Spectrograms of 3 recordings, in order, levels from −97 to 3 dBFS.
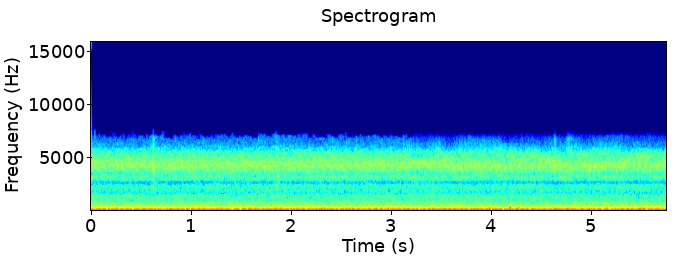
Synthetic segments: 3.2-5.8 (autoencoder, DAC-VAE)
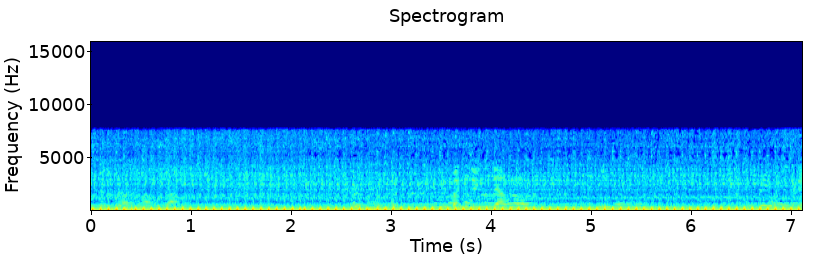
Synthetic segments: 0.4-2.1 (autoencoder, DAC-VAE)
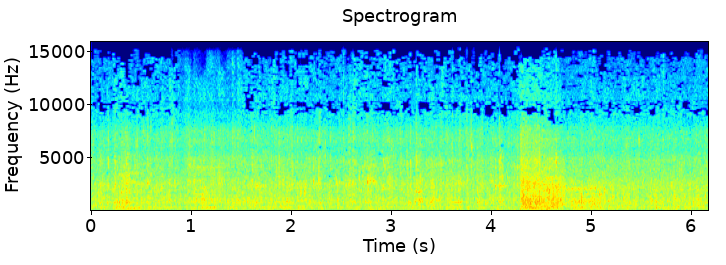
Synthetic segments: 0.9-1.5 (autoencoder, DAC-VAE)

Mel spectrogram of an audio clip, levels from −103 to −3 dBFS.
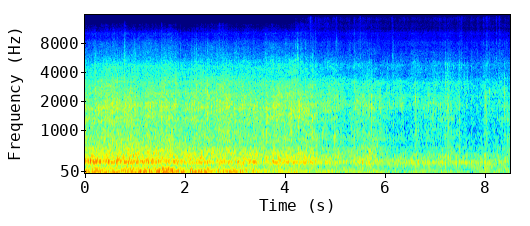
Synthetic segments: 0.0-8.5 (autoencoder, DAC-VAE)

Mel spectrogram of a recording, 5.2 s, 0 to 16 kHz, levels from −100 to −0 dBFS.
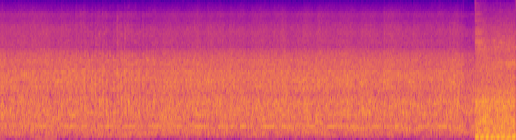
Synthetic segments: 0.0-0.8 (autoencoder, DAC-VAE); 1.5-4.6

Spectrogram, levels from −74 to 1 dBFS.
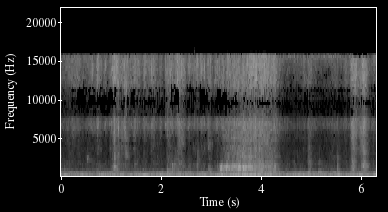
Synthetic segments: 0.0-0.6 (autoencoder, DAC-VAE); 4.3-6.3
